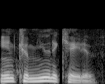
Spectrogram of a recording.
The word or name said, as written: incommunicative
